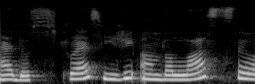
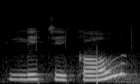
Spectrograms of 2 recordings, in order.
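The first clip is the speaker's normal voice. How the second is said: "Political" very slow and drawn out; divided into syllables; 3 dB quieter, much slower than usual. Shown as a demonstration. Teacher dividing the first word for students, slow syllable-by-syllable "Political". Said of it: "We divide the word into syllables".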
